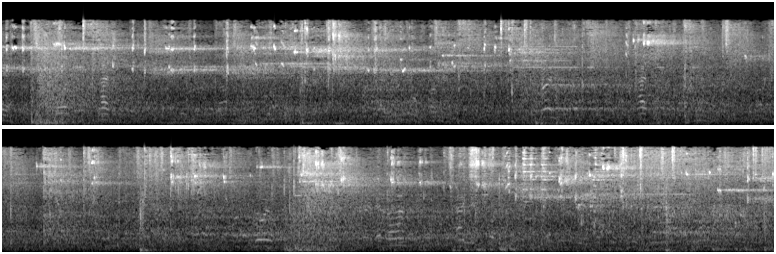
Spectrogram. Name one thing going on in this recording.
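Fencers' shoes squeak and scuff on the floor in a large echoing hall.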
